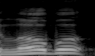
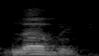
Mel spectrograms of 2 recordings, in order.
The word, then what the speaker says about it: Lubbock: Kane, Lubbock, Texas. Eddie Kane. You say Lubbock? Lubbock.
